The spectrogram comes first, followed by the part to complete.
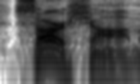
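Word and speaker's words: Sarıçam: This is Tanner Boser versus Gokhan Sarsham, I believe is how they pronounce that name. It's spelled Sarikam, but it's I believe pronounced Sarsham.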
